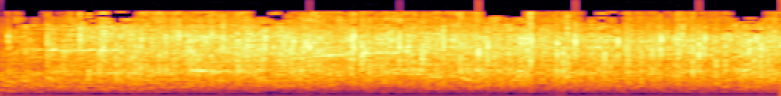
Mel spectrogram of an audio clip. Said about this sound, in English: Are you clapping your hand for Jesus?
